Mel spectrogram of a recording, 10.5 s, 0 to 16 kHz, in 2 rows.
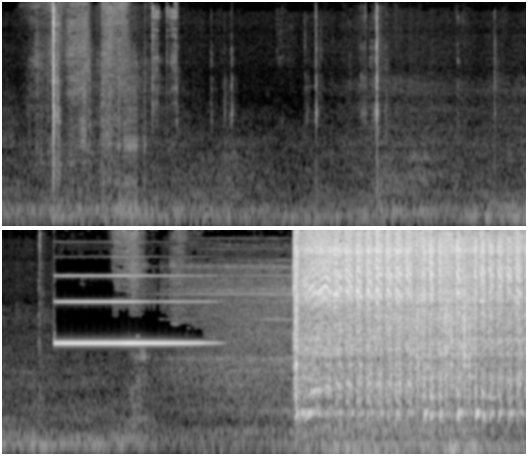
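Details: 2014 BMW M135i automatic: after a chime, the starter cranks the engine at an even, steady pulse for a few seconds, but it never catches. Crank, no start.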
